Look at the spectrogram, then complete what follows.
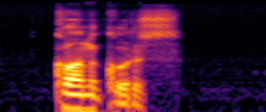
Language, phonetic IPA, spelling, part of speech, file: Polish, [ˈkɔ̃ŋkurs], konkurs, noun, Pl-konkurs.ogg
